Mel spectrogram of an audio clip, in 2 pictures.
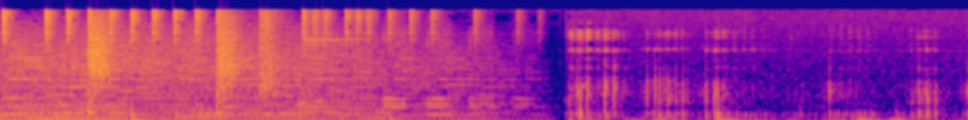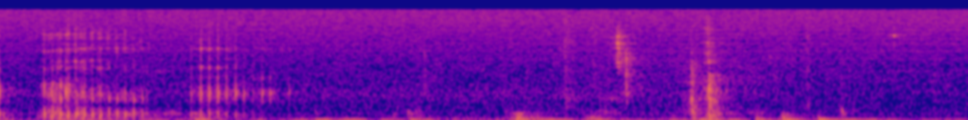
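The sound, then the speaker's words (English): A short burst of music cuts off, then a cat purrs in a home studio, a steady rhythmic rumble with soft pulsing breaths continuing to the end. “The fun of working in a home studio is you have cats as guest stars.”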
